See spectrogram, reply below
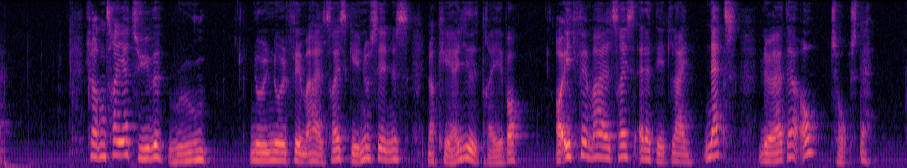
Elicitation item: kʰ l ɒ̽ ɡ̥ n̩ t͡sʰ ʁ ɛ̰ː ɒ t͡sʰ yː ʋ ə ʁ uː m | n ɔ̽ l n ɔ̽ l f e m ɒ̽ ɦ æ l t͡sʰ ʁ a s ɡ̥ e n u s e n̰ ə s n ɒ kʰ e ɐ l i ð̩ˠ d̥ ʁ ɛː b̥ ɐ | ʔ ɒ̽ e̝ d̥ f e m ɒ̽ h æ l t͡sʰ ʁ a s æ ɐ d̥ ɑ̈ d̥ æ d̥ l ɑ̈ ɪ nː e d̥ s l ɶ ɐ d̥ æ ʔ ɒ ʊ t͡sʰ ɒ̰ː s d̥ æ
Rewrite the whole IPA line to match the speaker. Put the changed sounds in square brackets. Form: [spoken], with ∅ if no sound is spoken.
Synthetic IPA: kʰ l ɒ̽ ɡ̥ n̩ t͡sʰ ʁ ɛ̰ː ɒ t͡sʰ yː ʋ ə ʁ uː m | n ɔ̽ l n ɔ̽ l f e m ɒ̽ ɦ æ l t͡sʰ ʁ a s ɡ̥ e n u s e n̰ ə s n ɒ kʰ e ɐ l i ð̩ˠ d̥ ʁ ɛː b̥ ɐ | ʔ ɒ̽ e̝ d̥ f e m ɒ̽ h æ l t͡sʰ ʁ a s æ ɐ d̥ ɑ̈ d̥ [e] d̥ l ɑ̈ ɪ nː [æ] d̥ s l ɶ ɐ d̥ æ ʔ ɒ ʊ t͡sʰ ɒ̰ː s d̥ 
